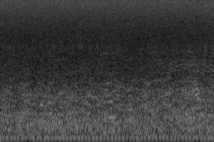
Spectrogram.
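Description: A pause in amplified speech: a steady low hum under faint background noise.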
